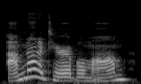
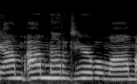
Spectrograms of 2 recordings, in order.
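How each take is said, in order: First: Firm, matter-of-fact denial; settled, unapologetic mother; unaffected. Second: High, loud mock-panicked protest; hammed-up flustered self-defense; anxious pleading. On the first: Retold or imitated. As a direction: state it evenly after a pause, untroubled. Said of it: "it didn't affect me". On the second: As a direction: stammer it out, pitched way up and pleading. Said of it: "like, anxious and".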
